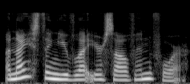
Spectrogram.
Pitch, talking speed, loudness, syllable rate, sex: 235 Hz, 250 wpm, -16 LUFS, 6.1 syllables/s, female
